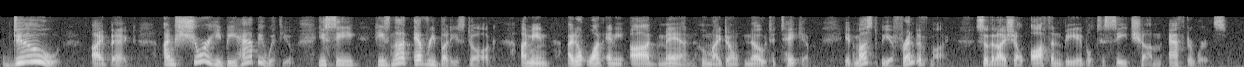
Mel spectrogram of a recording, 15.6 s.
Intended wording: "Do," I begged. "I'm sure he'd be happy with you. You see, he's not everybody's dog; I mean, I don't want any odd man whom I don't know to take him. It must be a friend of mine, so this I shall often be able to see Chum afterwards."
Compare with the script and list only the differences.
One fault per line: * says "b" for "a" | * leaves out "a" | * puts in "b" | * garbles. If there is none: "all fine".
* says "that" for "this"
